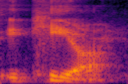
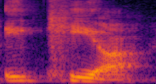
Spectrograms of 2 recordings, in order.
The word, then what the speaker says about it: IKEA: It's IKEA. Oh, okay. IKEA. And that's how the Swedish people pronounce it.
